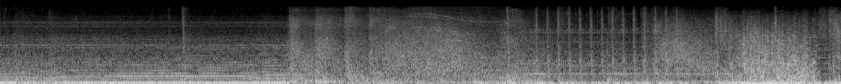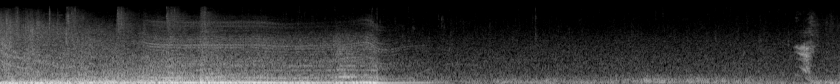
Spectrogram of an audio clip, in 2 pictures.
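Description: Explosives detonating in Batman: The Telltale Series, a long, loud rumbling roar with crackling debris that rolls on for several seconds before cutting down to a faint low tail.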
